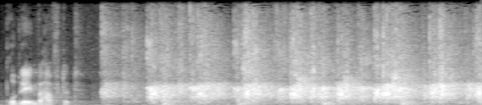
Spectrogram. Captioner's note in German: Beifall SPD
